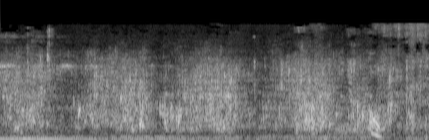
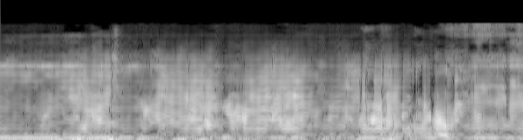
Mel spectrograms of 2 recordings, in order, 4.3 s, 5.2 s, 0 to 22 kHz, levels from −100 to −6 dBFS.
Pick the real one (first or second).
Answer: first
